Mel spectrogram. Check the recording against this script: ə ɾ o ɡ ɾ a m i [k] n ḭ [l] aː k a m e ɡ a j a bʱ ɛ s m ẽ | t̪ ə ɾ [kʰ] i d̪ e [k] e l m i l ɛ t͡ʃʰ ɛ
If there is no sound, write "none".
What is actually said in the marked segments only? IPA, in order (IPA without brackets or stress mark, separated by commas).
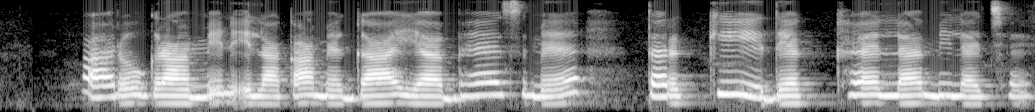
none, l, k, kʰ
